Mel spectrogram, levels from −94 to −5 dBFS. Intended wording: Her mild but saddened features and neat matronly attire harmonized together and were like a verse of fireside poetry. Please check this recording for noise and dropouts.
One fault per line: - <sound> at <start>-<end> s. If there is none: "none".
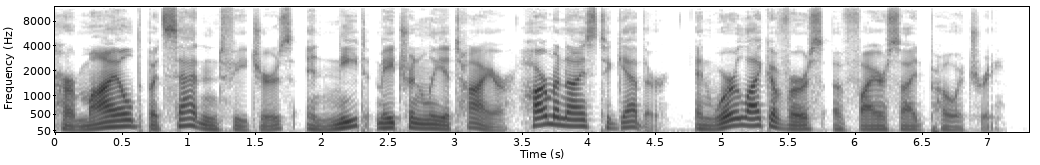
none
